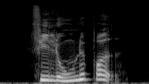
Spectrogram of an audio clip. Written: filonebrød

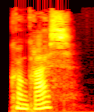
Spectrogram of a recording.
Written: kongres

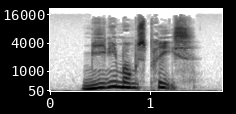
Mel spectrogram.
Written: minimumspris

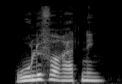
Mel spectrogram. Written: RULLEFORRETNING

